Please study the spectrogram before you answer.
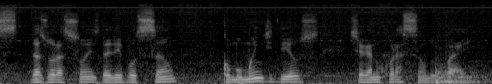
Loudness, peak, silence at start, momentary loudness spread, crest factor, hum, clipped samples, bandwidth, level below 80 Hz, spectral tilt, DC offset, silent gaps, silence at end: -31 LUFS; -16 dBFS; 0 s; 10 LU; 14 dB; none; under 0.1%; over 20 kHz; -52 dBFS; -5 dB/octave; under 0.1%; none; 0 s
